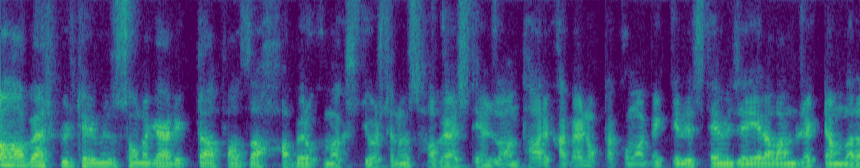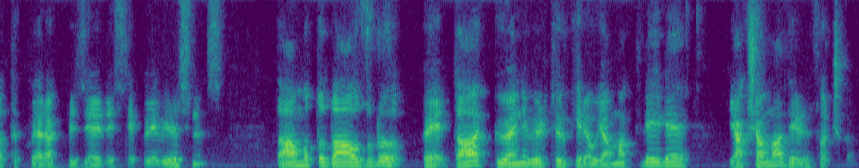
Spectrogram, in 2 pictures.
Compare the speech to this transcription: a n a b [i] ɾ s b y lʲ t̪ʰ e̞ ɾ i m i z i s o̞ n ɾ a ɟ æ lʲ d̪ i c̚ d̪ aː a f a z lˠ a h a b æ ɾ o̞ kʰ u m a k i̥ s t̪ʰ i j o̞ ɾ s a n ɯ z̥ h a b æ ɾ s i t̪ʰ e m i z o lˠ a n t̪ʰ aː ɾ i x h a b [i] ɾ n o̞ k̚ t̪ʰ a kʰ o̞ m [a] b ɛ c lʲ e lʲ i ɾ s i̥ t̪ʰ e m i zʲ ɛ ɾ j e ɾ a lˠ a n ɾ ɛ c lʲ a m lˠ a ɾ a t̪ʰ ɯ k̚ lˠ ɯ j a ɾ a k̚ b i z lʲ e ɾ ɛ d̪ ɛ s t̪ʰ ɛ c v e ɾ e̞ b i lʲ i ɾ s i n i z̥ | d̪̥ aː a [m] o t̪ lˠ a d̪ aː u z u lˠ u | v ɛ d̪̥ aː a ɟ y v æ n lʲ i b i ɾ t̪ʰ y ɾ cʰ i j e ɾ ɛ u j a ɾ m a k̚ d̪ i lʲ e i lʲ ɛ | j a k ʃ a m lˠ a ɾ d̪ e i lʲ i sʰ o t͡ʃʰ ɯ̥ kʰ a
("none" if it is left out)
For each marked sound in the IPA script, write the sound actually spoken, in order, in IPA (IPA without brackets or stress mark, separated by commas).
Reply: æ, æ, a, m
